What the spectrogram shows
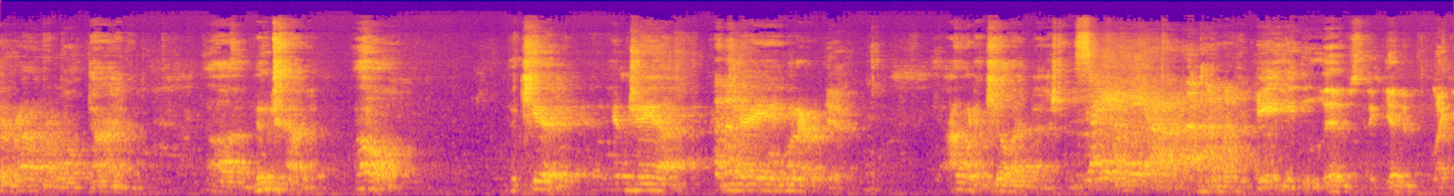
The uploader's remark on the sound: OHIO FAN FEST 2022 PANEL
